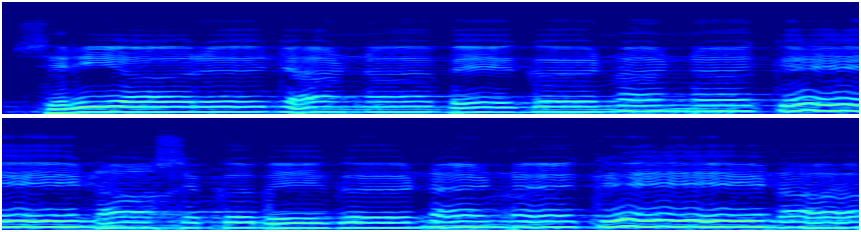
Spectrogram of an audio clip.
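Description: A man chanting verses in a slow, melodic recitation, his voice rising and falling in short phrases with brief breaks, over a steady held drone.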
